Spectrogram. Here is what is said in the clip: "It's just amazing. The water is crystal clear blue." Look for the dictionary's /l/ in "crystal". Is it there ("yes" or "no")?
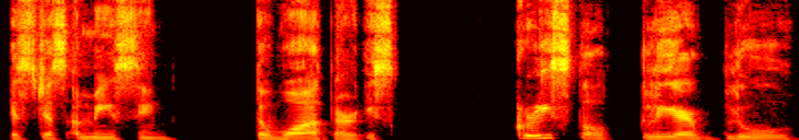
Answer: yes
